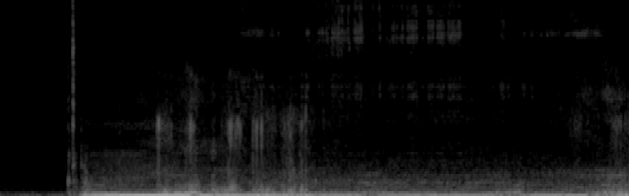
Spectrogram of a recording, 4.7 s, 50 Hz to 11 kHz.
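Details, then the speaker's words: Mk1 VW Rabbit diesel, hard starting, better battery on charger plus jump box, remanufactured starter fitted: steady low starter whir with no compression pulses; starter spins freely without turning the engine over, cause unknown. "the engines not turning over just hope you can hear it out there but it's just like spinning"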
